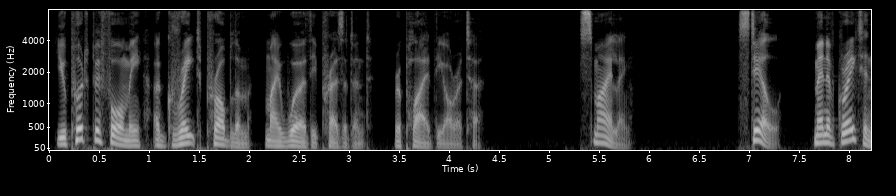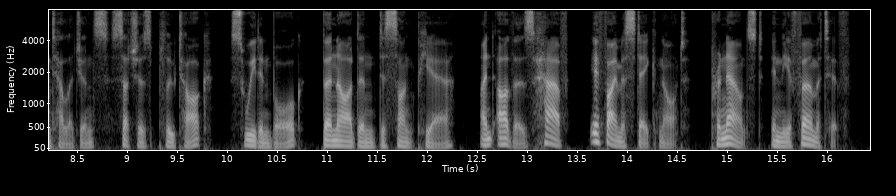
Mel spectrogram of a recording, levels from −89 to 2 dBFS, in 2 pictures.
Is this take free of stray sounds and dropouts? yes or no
yes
